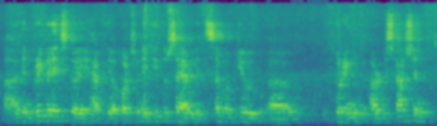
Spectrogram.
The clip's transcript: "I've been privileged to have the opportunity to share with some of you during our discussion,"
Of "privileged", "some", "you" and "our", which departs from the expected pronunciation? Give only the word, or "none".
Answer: privileged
